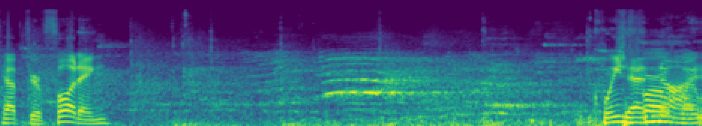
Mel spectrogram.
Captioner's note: crowd murmuring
